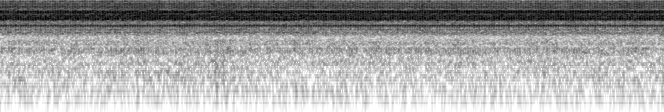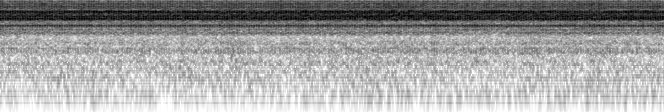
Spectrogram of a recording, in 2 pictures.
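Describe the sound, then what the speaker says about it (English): The relay of a homemade pulse motor runs at speed, giving off a loud, unbroken buzzing whine with a hissy edge that holds steady the whole time. "You can sure hear that relay cruise."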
